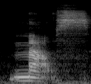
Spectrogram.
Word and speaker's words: mouse: Mouse. Here are the sounds. Ow, s, mouse. And what's tricky is that this word has a silent letter at the end.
